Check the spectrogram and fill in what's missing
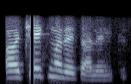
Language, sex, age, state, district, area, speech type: Marathi, female, 30-45, Maharashtra, Kolhapur, urban, conversation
